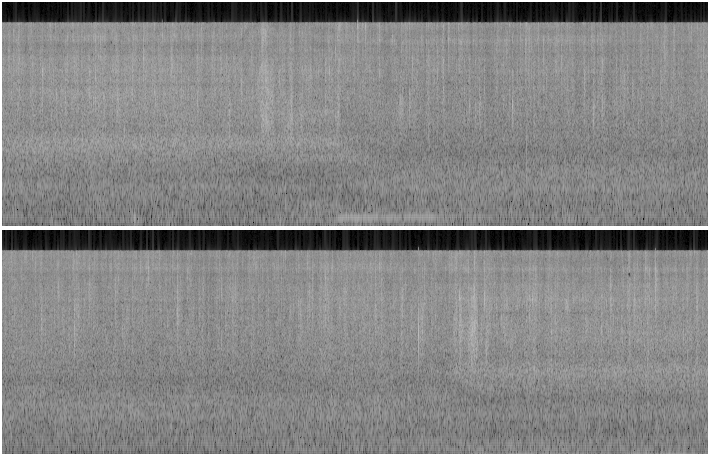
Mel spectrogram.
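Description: Steady rain falling, with wind blowing; a low rumble rises near the end.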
